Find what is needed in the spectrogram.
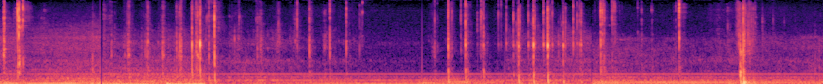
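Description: Irregular light clicks and taps of small metal tools and parts inside an opened iPhone: a precision screwdriver working tiny screws and tweezers touching the frame and brackets, with one louder click near the end, over a faint steady hum.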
